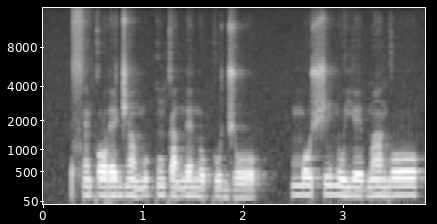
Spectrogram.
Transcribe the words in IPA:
sɛ̃˧kɔ˧ɾɛ˦ d͡ʒã˦˨mu˧ kũ˦ka˧ nɛ˧no˨ku˨ d͡ʒo˨ | mo˦ ʃi˦nu˧je˧ bã˦ɡo˦

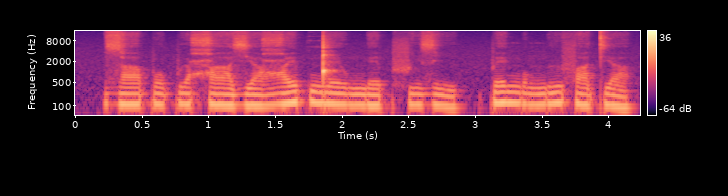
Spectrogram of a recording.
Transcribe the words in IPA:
zapopɨ ħazʲa ʕepŋ͡ǃeu̯ ŋepfizi | peŋo ŋʉfatʲa

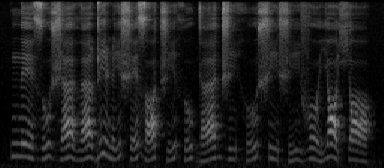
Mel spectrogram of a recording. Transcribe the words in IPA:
ne˧˩zu˩˧˩ ʒæ˩˧˩ðæ˩˧˩ ɖi˥˨ɳi˩˥ʃe˩˥ zɒ˩˥t͡ʃi˩˥θu˩˧˩ ɡæ˩˥ d͡ʒi˧˩ hu˩˥ʃi˧˩ ʃi˩˧˩ vo˧˩ jɒ˥˨çɒ˧˩

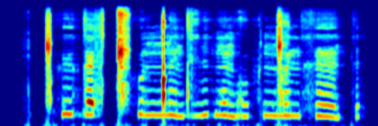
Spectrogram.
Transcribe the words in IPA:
ǀʰyɡæsǁʰɯŋ͡ǃĩ dʱiɡõɡuːkŋ͡ǀyn xẽk

